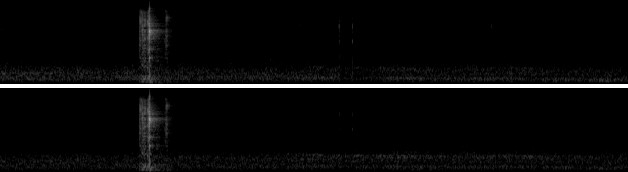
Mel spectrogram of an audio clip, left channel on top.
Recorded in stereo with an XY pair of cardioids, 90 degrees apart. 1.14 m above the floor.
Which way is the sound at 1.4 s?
5° right.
